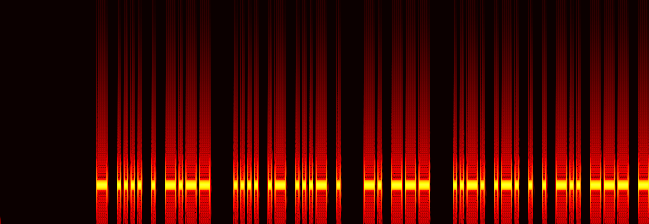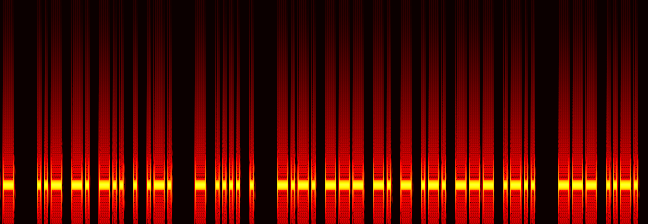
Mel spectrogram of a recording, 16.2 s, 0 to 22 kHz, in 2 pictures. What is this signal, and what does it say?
Morse code, heard as a keyed tone, about 27 wpm, 700 Hz. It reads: THEY HAVE NO FREEDOM UNDER THE CONTROL OF
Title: Sentences from Top 1000 Words - Review Part 5 - 28wpm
